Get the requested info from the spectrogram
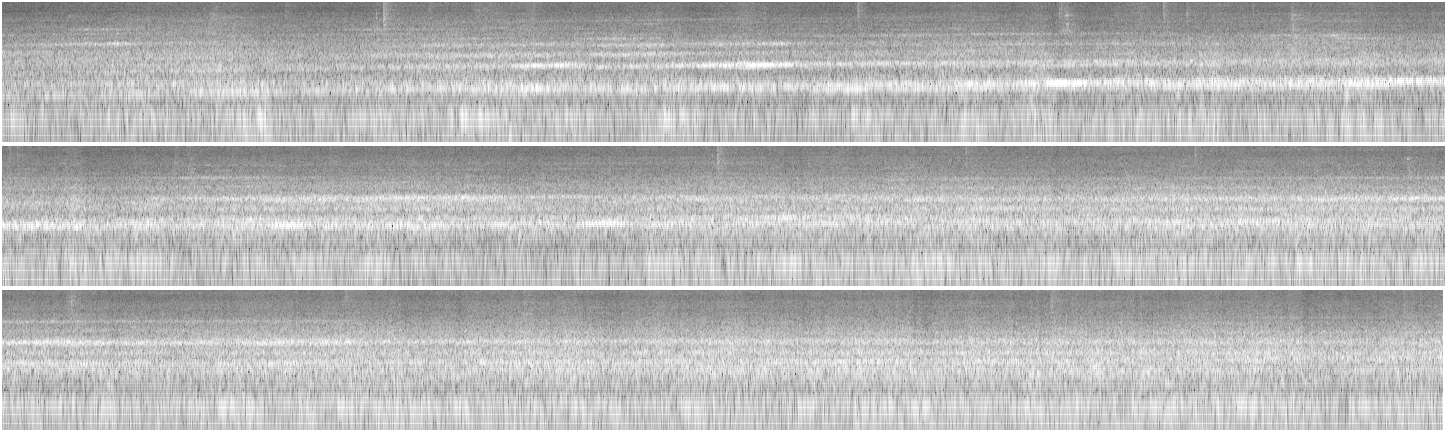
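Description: Tsukuba Express electric train pulling away and accelerating, heard from inside the cab: the traction motors' whine climbs in pitch over roughly the first ten seconds, then settles into steady running at speed with continuous wheel and rail rumble.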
